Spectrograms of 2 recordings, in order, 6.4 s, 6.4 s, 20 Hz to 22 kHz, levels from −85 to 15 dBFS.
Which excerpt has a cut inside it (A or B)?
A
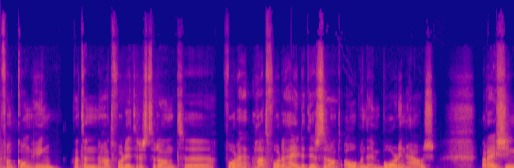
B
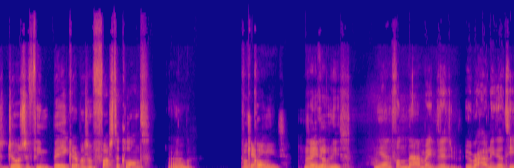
B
